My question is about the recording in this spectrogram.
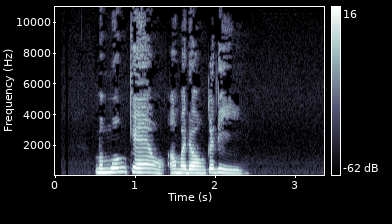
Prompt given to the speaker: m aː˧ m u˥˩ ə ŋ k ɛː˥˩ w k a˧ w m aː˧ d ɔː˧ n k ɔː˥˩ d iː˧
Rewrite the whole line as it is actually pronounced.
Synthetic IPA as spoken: m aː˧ m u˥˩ ə ŋ k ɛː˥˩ w ʔ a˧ w m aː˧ d ɔː˧ ŋ k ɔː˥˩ d iː˧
